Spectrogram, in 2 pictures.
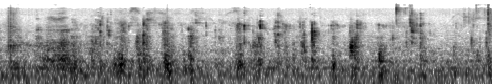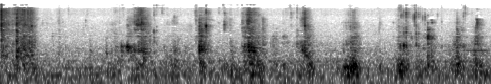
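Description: Faint chewing and crunching of crispy mini pizzas, with irregular small bites and mouth clicks.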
